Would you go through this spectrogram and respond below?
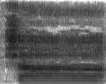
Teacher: So this is a 4-count mad. And then the name of Allah here is going to be heavy because the letter before has a fatha.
